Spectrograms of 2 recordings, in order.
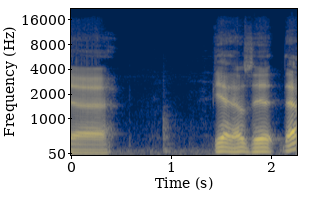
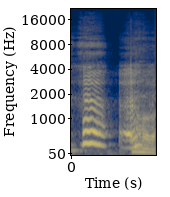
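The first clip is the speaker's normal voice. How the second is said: high-pitched; 4 dB louder than usual. Real, not acted. High squeal again.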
